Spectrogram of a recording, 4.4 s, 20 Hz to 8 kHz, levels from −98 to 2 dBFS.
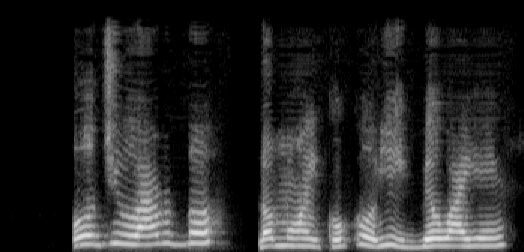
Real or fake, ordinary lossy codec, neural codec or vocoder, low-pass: fake; none; codec, 16 kHz, 1.1 kbps, Voila-Tokenizer; 7.2 kHz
